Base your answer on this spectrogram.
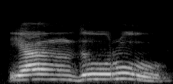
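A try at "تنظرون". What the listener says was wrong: ada taknya begitu.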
